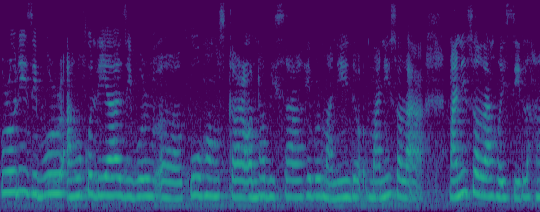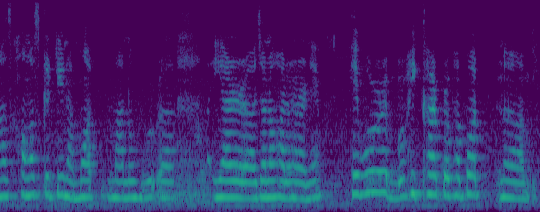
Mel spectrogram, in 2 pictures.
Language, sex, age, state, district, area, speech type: Assamese, female, 18-30, Assam, Kamrup Metropolitan, rural, spontaneous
